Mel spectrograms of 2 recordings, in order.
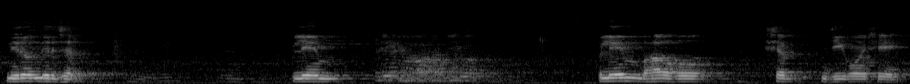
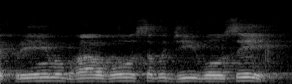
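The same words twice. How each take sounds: First: Put-on a light toddler lisp, r turning to l in Prem; mildly imitated lisping little boy reciting; lisping child. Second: Slow, drawn-out mockery of the lisped line with Prem said clearly; slow sneering echo of the child's line; mock lisped recital. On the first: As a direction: recite like a small child who cannot say r, Prem as plem. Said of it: "तोतले, तोतले आवाज में". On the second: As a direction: stretch each word to mock the recitation. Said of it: "वो भी ऐसे ही आवाज में".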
